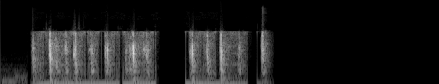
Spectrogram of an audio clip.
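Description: Keyboard typing sound effect: a fast run of key clicks lasting about a second, with a brief break partway through, then it stops.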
